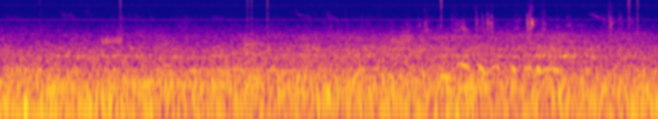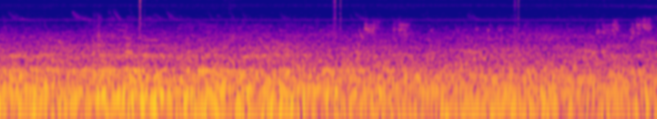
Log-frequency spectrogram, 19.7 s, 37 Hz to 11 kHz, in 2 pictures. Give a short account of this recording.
At level crossing, Birds, Train traveling through, The weather is very hot, Zoom H2n MS+XY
